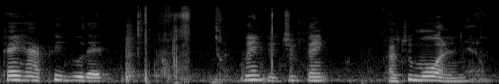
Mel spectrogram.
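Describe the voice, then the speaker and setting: A woman's voice: on the low side, a little slow, noisy background. A middle-aged woman chatting casually and giving earnest advice while eating crunchy fried chicken in a mukbang. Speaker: mukbang host.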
